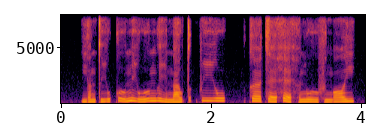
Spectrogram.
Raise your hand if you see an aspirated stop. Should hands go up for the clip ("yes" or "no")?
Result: no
